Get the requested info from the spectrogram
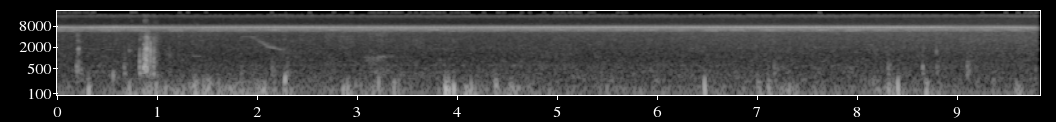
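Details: Chorus of crickets recorded up close at Dobbs Ferry, New York, September 9, 2024, giving a continuous shrill high trill over soft low rustling and scattered knocks from handling or footsteps.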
